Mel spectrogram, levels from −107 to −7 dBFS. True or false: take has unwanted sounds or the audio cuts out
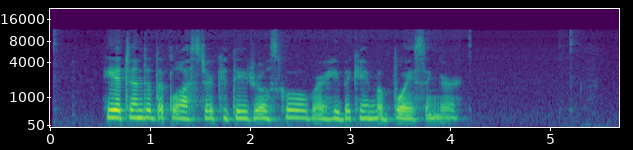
false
